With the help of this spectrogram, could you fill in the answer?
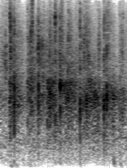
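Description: A crowd applauds an audience member who asked a question, with dense, steady clapping, many overlapping hand claps forming a continuous crackling patter at moderate level, with no talking over it.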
